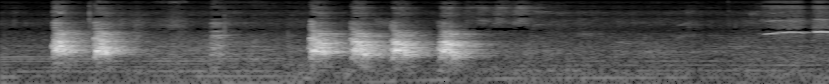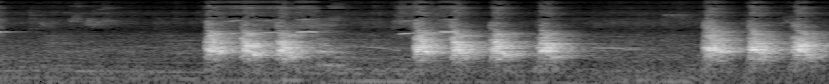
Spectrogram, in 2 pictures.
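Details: A Chihuahua and a dachshund going at each other with rapid, harsh barking in groups of three to four. A short, thin whine sits between bursts and there is a long quiet gap in the middle.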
